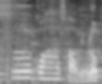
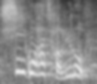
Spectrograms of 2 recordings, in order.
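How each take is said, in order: First: The first syllable begins with a dental sound. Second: The first syllable begins with a palatal sound. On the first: The speaker calls it right. "其实我要讲的是丝瓜炒牛肉" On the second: The speaker calls it wrong. "我们丝瓜一定讲西瓜"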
